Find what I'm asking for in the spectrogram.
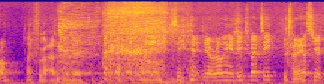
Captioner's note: laughs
